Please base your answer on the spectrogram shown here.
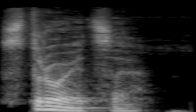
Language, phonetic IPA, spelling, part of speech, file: Russian, [ˈstroɪt͡sə], строиться, verb, Ru-строиться.ogg
- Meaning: 1. to be built, to be under construction 2. to build a house for oneself 3. to draw up, to form, to assume formation 4. passive of стро́ить (stróitʹ)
